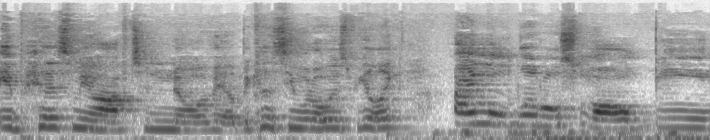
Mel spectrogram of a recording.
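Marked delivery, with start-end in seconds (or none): none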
